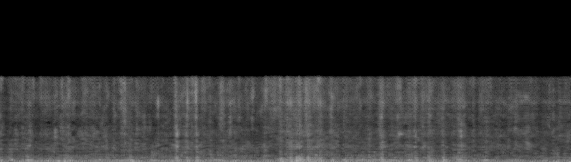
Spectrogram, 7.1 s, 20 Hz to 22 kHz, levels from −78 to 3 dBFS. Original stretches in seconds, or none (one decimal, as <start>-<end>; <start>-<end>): none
